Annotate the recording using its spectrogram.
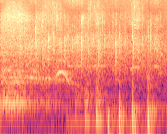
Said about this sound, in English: Get a sound man a big round of applause, y'all. Come on.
